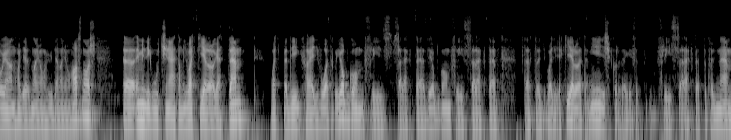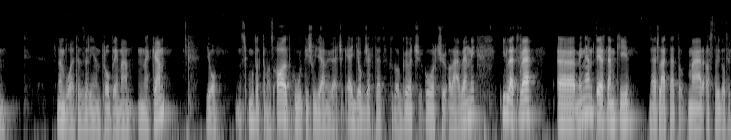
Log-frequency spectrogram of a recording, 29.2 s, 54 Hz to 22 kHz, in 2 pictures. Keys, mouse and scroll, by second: 0.2-2.0 scroll up 1, 3.8 click, 6.4 right click, 8.2 click, 8.5 right click, 9.7 click, 12.0 right click, 14.8 click, 16.6 middle click, 16.9-17.7 scroll down 1, 17.8-18.4 alt+middle click, 19.1 click, 19.7 click, 20.2 alt+q, 20.9-22.4 alt+middle drag, 22.7 right click, 23.3 click, 24.1 scroll down 1, 24.9 middle click, 25.3-26.5 scroll down 1, 26.5-27.5 drag.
